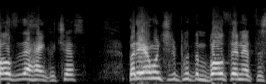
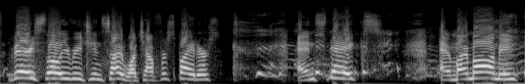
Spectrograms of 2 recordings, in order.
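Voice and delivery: usual speaking voice

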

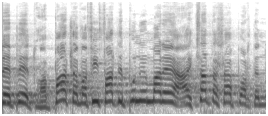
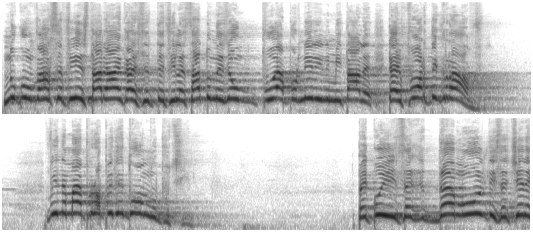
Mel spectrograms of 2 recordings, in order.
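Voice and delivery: preaching at full force; 7 semitones higher, 3 dB louder than usual. Real, not acted. Preacher exhorting with rising force.

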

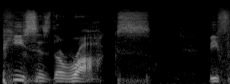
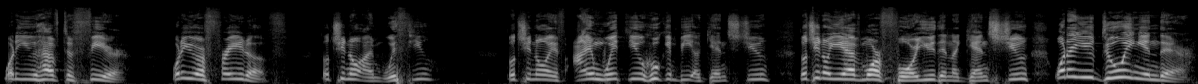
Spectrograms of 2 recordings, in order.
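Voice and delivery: raised pitch, building to a loud final question; insistent challenge; 4 semitones higher, 3 dB louder than usual. Acted. God challenges someone hiding in a cave, urgent and insistent. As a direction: press each question harder, rallying the fearful.

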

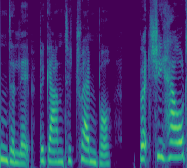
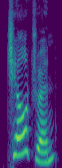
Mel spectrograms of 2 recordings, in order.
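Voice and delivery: put-on raised, higher call to the children; 6 semitones higher, 4 dB louder than usual. A narrator's reading. Hostess calls the children upstairs, raised calling voice. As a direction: call the children from across the room. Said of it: "called Missus Antrim".

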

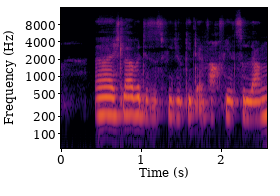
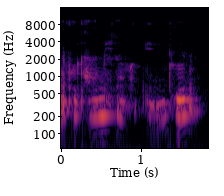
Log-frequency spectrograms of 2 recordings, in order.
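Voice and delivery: quick hushed whisper; nervous whisper; 11 dB quieter, faster than usual. Real, not acted. Player hiding by the window, nervous whisper. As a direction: whisper your worry quickly.

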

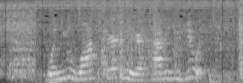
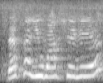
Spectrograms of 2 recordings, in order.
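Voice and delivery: incredulous; 6 semitones higher, 10 dB louder than usual. Real, not acted. Mom scolds rough hair washing.

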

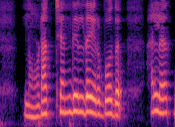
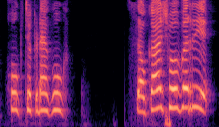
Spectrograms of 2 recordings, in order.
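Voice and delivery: raised, louder farewell call; 4 semitones higher, 3 dB louder than usual. Acted. Mother seeing off daughter's cart, calling out. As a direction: call it after the departing cart.

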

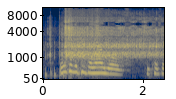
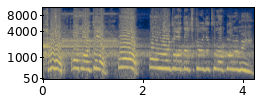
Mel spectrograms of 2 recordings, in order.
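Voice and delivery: startled scream; 7 semitones higher than usual. Real, not acted. Gamer startled by a scare, shrieking. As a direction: jump out of your skin.

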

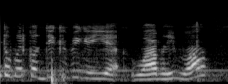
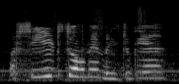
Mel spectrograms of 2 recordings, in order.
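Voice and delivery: normal talking voice

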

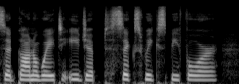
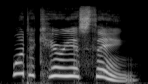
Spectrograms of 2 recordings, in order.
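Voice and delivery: high-pitched, mildly astonished exclamation; surprised cry; 9 semitones higher than usual. A narrator's reading. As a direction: puzzle aloud in a higher voice. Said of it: "he cried".

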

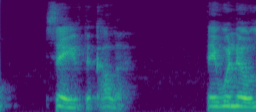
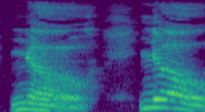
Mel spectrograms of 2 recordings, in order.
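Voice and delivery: shout; 5 semitones higher than usual. A narrator's reading. Seamus fighting the spirit inside him, shouting. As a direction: draw out each no, rising to a shout. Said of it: "he shouted".

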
